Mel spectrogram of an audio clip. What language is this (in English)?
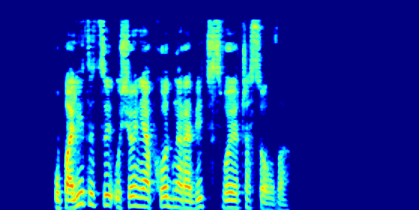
Belarusian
